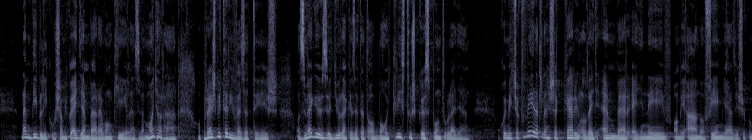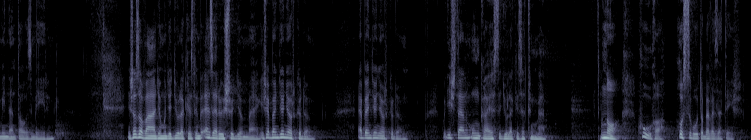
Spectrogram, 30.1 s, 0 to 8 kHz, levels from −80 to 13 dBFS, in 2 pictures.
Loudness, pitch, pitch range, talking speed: -29 LUFS, 115 Hz, 100-140 Hz, 130 wpm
